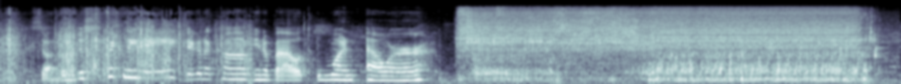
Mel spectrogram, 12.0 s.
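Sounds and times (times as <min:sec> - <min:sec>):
faucet running into a pot: 0:06.1 - 0:11.8.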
